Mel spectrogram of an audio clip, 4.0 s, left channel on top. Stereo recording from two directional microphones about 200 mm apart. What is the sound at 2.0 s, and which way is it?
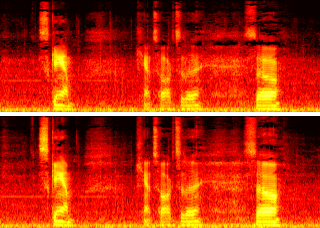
Speech, 10° right (ahead or behind).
